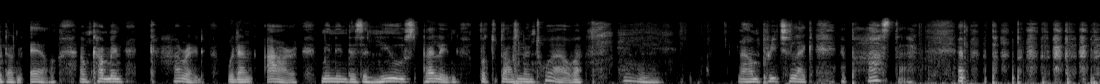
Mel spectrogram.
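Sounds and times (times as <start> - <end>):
man panting rapidly: 8.2 - 8.4, 9.2 - 11.0.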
